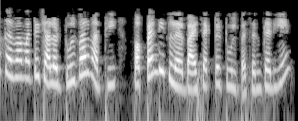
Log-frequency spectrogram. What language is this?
Gujarati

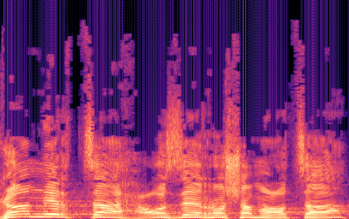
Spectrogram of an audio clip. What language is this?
Hebrew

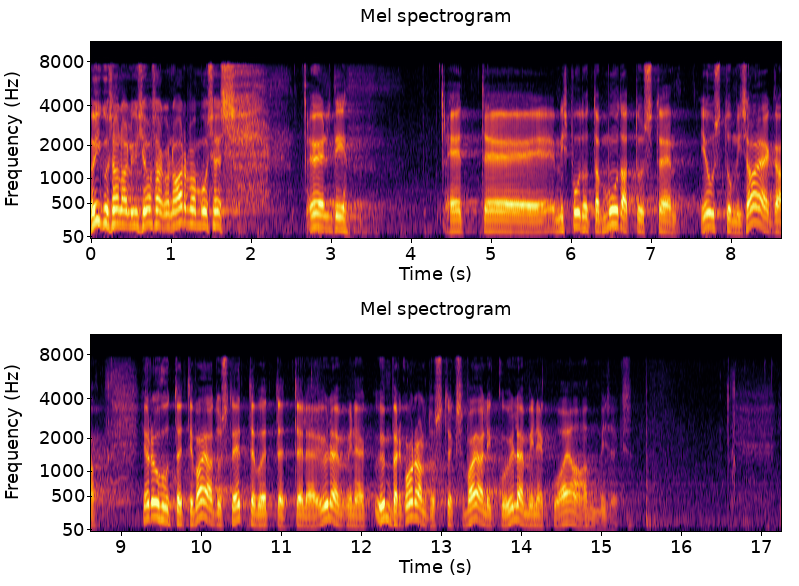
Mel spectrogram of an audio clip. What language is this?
Estonian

